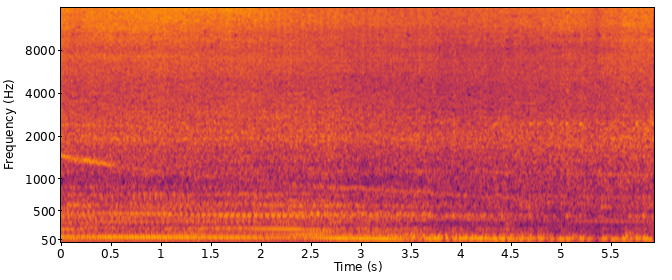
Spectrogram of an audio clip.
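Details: Junkyard 351W turbo V8 in a 1967 Mustang, first fire-up, exhaust exiting off the fender; deep rumble climbs on a rev then drops to a lumpy uneven idle, rough running, needs a tune; no leaks seen.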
